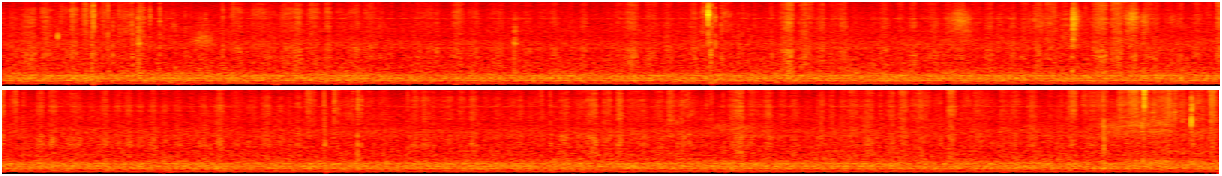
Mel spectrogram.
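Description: Monteverde Invincia ballpoint pen writing on paper: faint, light scratching of the ball tip in short strokes, the pen gliding smoothly without being pressed hard. A steady low hum runs underneath.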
